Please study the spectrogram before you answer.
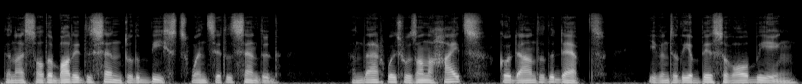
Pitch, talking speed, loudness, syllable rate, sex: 95 Hz, 230 wpm, -19 LUFS, 5.7 syllables/s, male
